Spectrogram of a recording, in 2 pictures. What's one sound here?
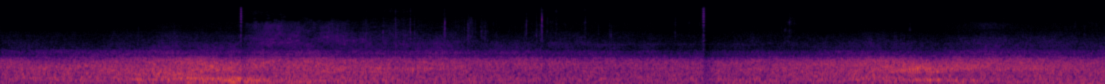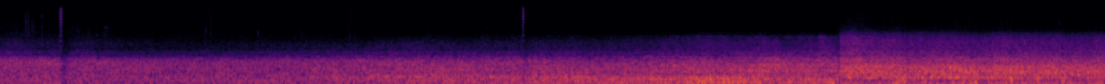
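Jet engines roar loudly and steadily as a large airliner taxis by.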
